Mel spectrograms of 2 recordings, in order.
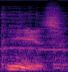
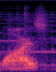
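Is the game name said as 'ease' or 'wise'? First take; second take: ease; wise. First: The name is said like 'ease', without a w. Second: The name is said like 'wise', with a w. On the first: This is how the speaker says it now. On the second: This is how the speaker said it when younger.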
